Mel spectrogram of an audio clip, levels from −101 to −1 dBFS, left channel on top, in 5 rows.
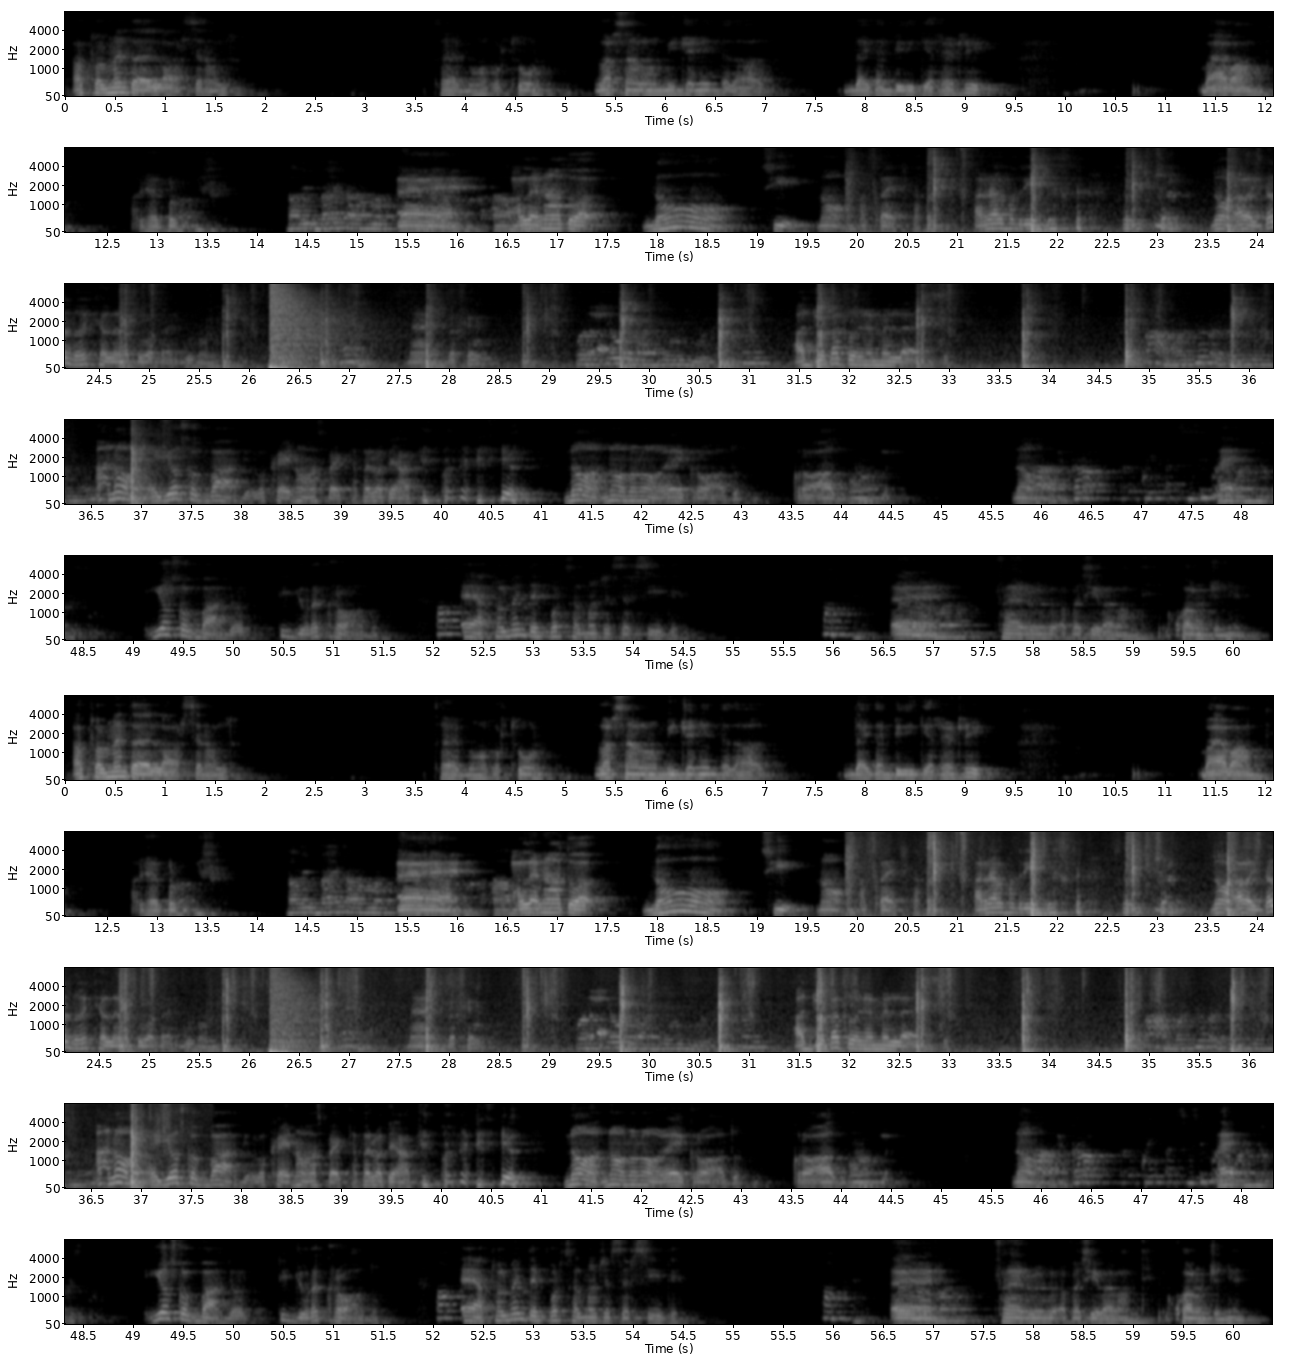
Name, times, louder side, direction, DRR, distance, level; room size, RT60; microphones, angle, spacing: voice 1, 0.1-1.7 3.8-4.8 5.3-7.1 7.8-9.2 9.6-9.8 11.4-12.0 12.8-13.6 15.4-16.2 16.5-17.4 17.9-18.7 19.1-20.7 21.2-23.2 23.5-25.7 27.6-28.3 29.4-29.6 31.5-33.0 36.6-40.8 41.2-43.0 43.5-44.5 45.7-46.1 47.8-48.0 49.1-50.2 50.5-51.5 52.3-54.5 56.6-57.1 57.6-60.1, right 2 dB, 65° right, 6 dB, 1.0 m, -54 dB
voice 2, 14.3-15.9 16.2-16.9 23.0-23.2 26.7-27.2 28.2-28.4 29.3-31.1 35.0-36.8 44.1-44.3 45.9-48.6 52.0-52.6 52.9-53.0 55.9-56.3 56.6-57.4, left 1 dB, 25° right, -2 dB, 7.0 m, -61 dB
sound 1, 19.9-37.7, right 7 dB, 85° right, 0.6 m, -52 dB
sound 2, 26.2-27.7 28.5-28.6, equal, 20° left, 1.9 m, -45 dB
21.0 x 7.6 x 8.3 m, 0.71 s
head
